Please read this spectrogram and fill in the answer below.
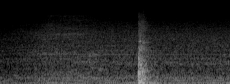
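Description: A single dull knock about one and a half seconds in, as a steel high-lift jack is set against the spare tire carrier, over faint steady background noise.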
